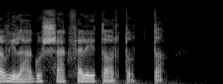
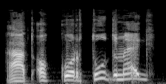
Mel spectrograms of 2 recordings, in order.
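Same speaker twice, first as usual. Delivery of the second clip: loud, slow, higher roar; roaring spirit; 7 semitones higher, 8 dB louder, slower than usual. A narrator's reading. Angry spirit roars his threat at the student: slow furious roar. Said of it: "üvöltötte a szellem".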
